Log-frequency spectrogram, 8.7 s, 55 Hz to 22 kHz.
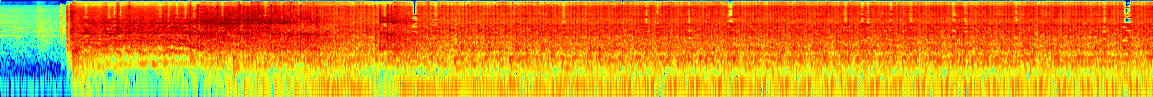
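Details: Ford OBS 7.3 Powerstroke diesel, first start after installing Marty's E-Fuel kit with a new part fitted, fuel regulator at its lowest setting of about 25 psi: quick crank, then it fires straight up into a steady, even diesel clatter at idle; healthy.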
